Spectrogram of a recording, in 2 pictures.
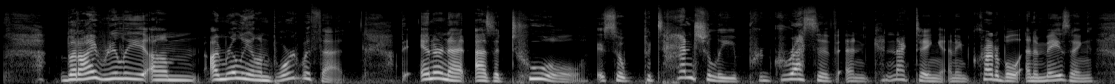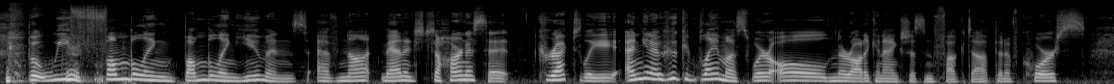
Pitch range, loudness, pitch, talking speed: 155-220 Hz, -22 LUFS, 180 Hz, 150 wpm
